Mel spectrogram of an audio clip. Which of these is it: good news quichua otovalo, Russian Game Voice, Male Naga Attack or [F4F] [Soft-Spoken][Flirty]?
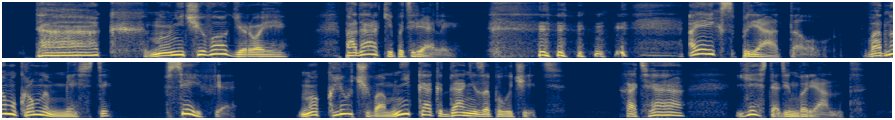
Russian Game Voice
